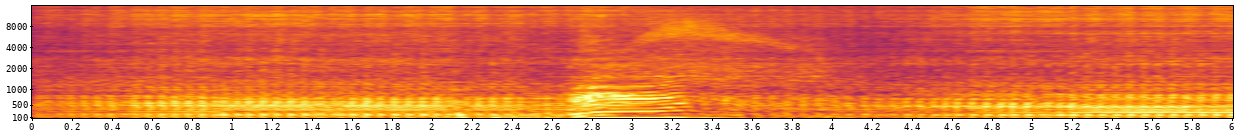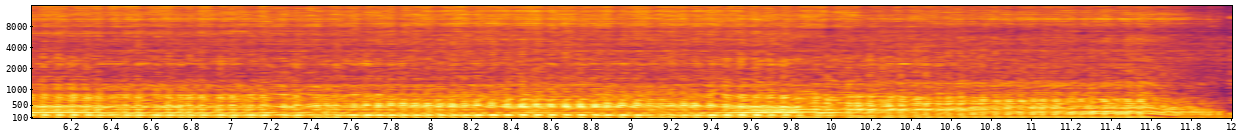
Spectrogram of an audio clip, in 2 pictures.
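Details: Hyper Tough 2-cycle 18-inch straight-shaft string trimmer, new, after a jammed head was freed by hand-spinning (no visible debris): a steady high buzz for about ten seconds, then cut off, with no catching or grinding. Normal running.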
